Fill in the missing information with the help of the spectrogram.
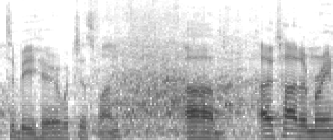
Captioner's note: audience laughs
